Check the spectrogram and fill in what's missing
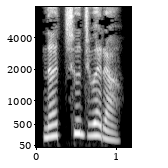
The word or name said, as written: ನಚ್ಚುಜ್ವರ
